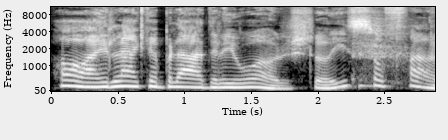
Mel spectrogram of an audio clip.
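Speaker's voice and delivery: put-on grandma in law greeting Lorenzo, Italian accent; Italian nonna. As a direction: play a doting Italian granny calling his name. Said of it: "an impression of Lawrence's nonna-in-law".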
